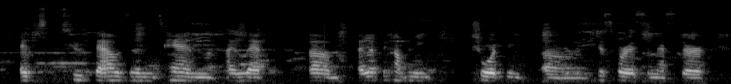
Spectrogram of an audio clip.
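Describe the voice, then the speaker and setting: Over music in the background, a woman speaks at a very slow pace with a fairly low pitch and long, frequent pauses. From Israel. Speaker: brewing company founder. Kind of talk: interview. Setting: in person at a craft beer shop. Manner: hesitant, many fillers.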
